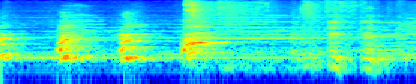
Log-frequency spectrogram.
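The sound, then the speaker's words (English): A dog, Rover, barks in a quick series of about five sharp woofs, fairly loud, with a slight pause midway before the last few. “And thanks to our automatic dishwasher, oh, I don't have to dry the dishes anymore after supper gives Rover and me more time to enjoy our evening stroll together.”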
